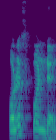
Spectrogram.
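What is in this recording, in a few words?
"koresponden", Malay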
